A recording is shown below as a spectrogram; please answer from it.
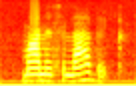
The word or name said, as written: monosyllabic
